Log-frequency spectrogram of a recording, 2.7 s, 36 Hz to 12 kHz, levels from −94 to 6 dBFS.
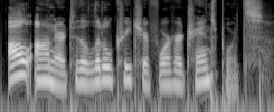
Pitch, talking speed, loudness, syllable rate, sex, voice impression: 175 Hz, 195 wpm, -20 LUFS, 5.6 syllables/s, female, feminine, gender-neutral, slightly young, slightly adult-like, slightly thin, slightly tensed, slightly weak, bright, hard, slightly clear, slightly fluent, slightly raspy, cool, very intellectual, refreshing, sincere, calm, friendly, reassuring, very unique, elegant, slightly wild, sweet, kind, slightly modest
